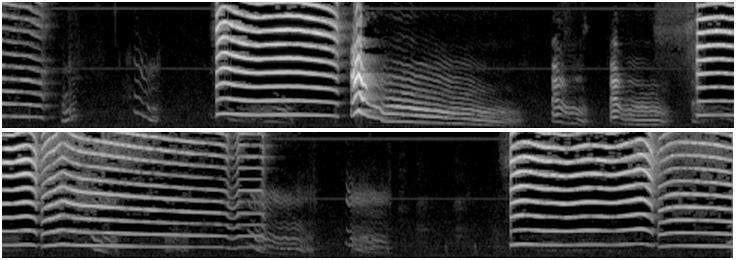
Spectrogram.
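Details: A shy black male Pomeranian puppy, playing with a green squeaker toy, howls in long, high, wavering notes, with one sharp yelp sliding steeply down.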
